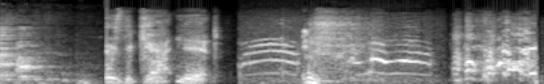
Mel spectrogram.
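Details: Cat meowing, with two drawn-out, slightly wavering meows in the middle, surrounded by people talking and laughing.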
